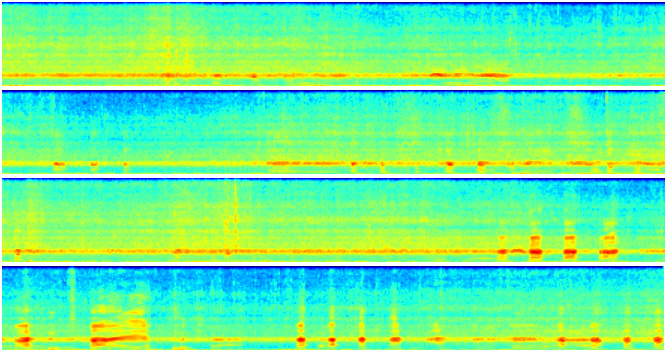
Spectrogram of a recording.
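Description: Whitewater rushes and churns loudly.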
